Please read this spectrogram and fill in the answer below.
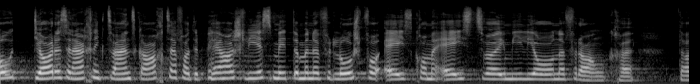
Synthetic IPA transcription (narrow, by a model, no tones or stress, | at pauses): ʊtjɑːɾəsɾæχnikt͡sʋænt͡skɑχt͡sæfɔd̪əɾpʰeːhɑːʃliəsmɪt̪əmənəfəɾlʊʃtfɔʔɛɪskʰɔmɑʔɛɪst͡sʋœʏmiljoːnəfɾɑŋkʰχə | d̥ɑ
